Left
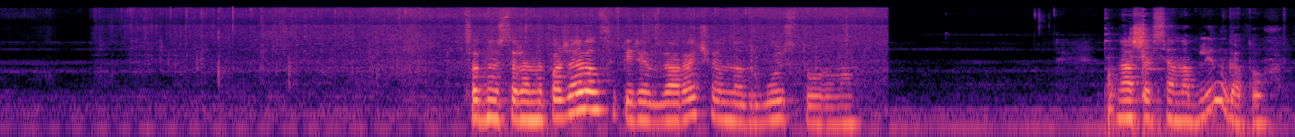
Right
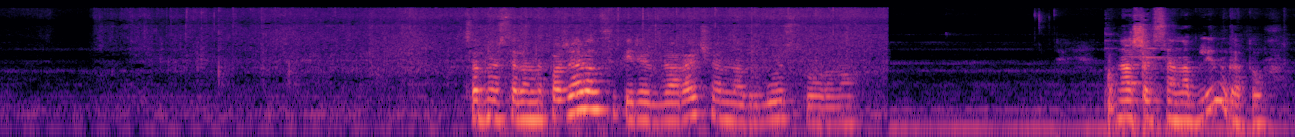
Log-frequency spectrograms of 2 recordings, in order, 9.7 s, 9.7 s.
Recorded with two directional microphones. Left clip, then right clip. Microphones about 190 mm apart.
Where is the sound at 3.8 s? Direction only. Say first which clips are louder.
Left 4 dB; 40° left (ahead or behind).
